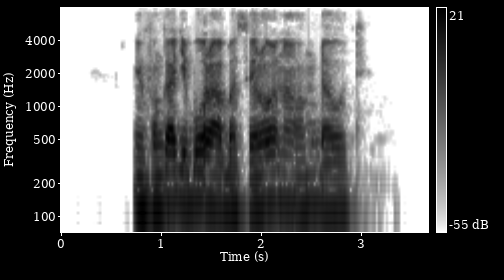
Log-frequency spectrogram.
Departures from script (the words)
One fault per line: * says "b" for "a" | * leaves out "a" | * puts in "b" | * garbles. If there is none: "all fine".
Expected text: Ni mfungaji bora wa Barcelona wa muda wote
all fine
